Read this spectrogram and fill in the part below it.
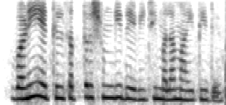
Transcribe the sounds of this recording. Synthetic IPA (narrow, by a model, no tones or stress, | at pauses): ʋəɽ̃iːjet̪ʰiːlsəp̚t̪ɾəɕuŋɡiːd̪eʋit͡ɕiːməlamaɦit̪iːd̪ḛ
